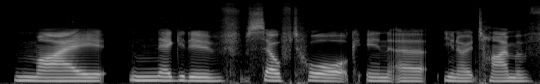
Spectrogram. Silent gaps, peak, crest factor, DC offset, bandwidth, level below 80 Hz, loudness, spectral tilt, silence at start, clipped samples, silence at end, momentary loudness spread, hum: none; -10 dBFS; 16 dB; under 0.1%; 18.5 kHz; -58 dBFS; -27 LUFS; -5.5 dB/octave; 0.15 s; under 0.1%; 0 s; 8 LU; none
